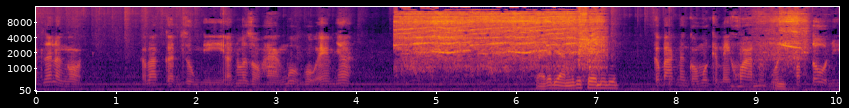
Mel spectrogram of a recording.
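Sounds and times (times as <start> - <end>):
drill cutting sheet metal: 4.5 - 7.3, 8.7 - 9.9.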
